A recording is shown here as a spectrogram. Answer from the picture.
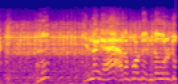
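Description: A man's voice speaking loudly in film dialogue, with a faint steady low hum underneath.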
